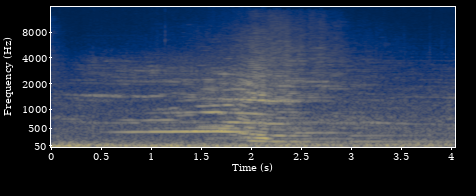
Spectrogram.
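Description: A flying car whooshes past close by, its engine whine dropping in pitch as it goes.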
